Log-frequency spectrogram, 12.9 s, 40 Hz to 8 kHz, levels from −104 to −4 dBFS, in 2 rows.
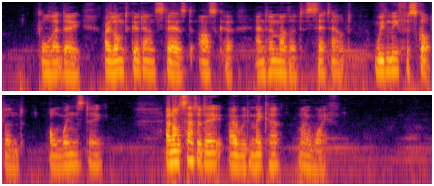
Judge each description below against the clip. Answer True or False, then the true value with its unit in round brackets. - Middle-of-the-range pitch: False (115 Hz)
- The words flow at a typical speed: True (160 wpm)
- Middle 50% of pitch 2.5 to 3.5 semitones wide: True (2.8 semitones)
